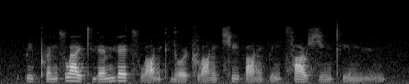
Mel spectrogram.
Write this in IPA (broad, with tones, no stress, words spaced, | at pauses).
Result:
pi˧˥ pʰə˧˥nswa˥˩ɪ̯t̪ʰɥɛ˧˥mɥɛ˥ t͡sʰwɑ̰˨˩ŋpʰjo˧˥ʊ̯ʈ͡ʂwɑ˧˥ŋ t͡ɕʰi˥˩pɑ˧˥ŋ pḭ˨˩ŋt͡sʰɑ˥˩ʊ̯ ɕi˧˥ŋt̪ʰi˧˥ my̰˨˩˦n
